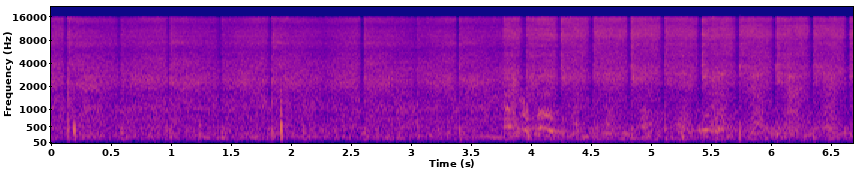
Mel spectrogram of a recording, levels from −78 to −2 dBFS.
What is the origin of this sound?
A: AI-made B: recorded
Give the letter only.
A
